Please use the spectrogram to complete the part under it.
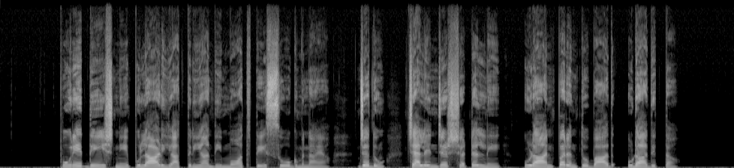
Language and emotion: Punjabi, sad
